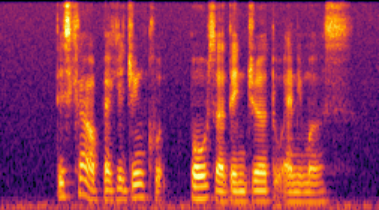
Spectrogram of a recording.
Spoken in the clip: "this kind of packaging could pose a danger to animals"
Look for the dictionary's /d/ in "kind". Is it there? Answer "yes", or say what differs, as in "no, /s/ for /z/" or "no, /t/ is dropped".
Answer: no, /d/ is dropped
